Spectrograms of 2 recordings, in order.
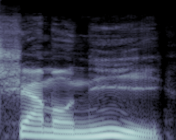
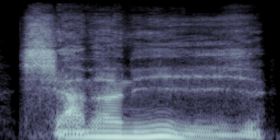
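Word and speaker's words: Chamonix: Twice have you mispronounced C H A M O N Ix? I don't know. Uh, I've tweeted this to you telling you how to pronounce it. And you saw it. It's Shamoni. Shamani.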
